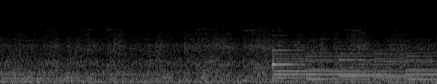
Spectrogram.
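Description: A train crosses the bridge over the Kwai River on Thailand's Death Railway, a steady far rumble of wheels on track with tonal metallic ringing that swells in partway through, with no voices.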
